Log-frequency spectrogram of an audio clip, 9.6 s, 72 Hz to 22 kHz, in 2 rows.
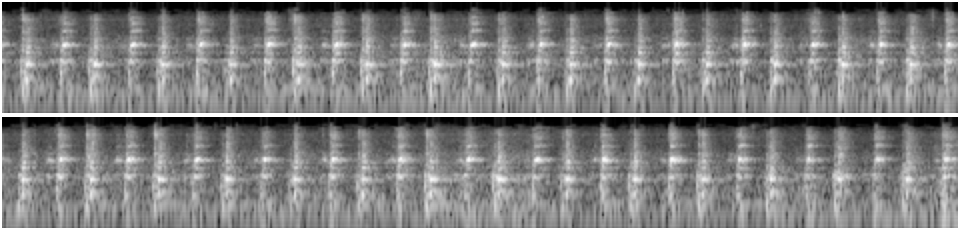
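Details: Whirlpool LSQ9200LQ0 top-load washer on the agitate cycle, making a loud rhythmic clacking of about three sharp beats a second.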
